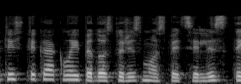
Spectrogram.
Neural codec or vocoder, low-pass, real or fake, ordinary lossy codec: vocoder, 22.05 kHz, 80 mel bands, Vocos; 9.9 kHz; fake; AAC, 48 kbps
